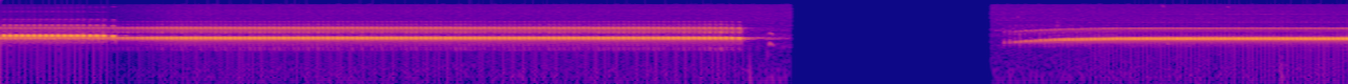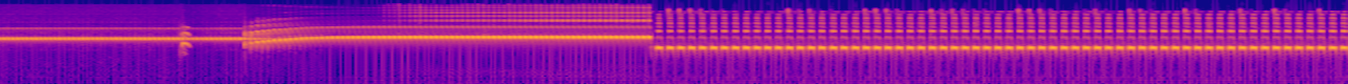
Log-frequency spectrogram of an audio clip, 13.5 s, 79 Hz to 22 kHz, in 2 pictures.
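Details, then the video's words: Nighttime toad chorus, 30 May 2014 near 11:13 p.m.: high sustained trills start, stop for a moment, and restart with a rising onset, then a lower, coarser, strongly pulsed trill takes over loudly. "Have You Ever Heard a Toad Sing?"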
